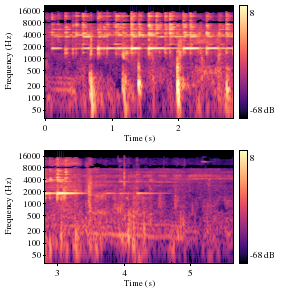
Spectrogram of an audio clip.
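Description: Goats moving about in a pen: irregular clicks, knocks and clinks for about the first three seconds, then fainter, over a thin steady high tone.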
